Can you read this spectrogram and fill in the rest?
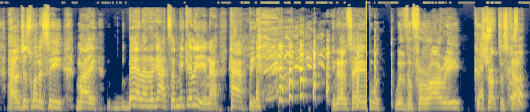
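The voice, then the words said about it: Put-on foreign accent. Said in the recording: “That was a better accent. ... That was good. It wasn't Australian.”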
